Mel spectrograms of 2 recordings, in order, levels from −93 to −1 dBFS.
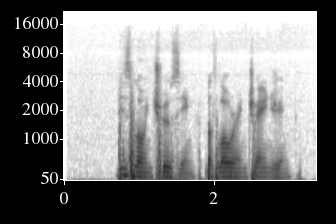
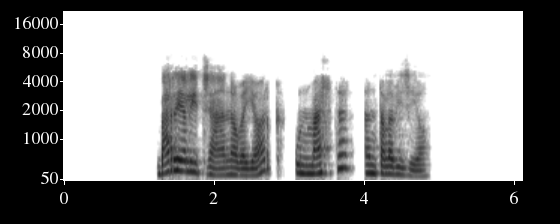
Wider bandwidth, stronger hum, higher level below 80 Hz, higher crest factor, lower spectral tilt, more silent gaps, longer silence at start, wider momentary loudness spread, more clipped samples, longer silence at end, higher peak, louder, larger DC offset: first, 12 kHz vs 7 kHz; neither; first, -36 dBFS vs -62 dBFS; about the same, 22 dB vs 18 dB; about the same, -7.5 dB/octave vs -7 dB/octave; second, none vs 2.76-2.81 s, 2.93-3.06 s, 3.87-3.98 s; second, 0.7 s vs 1.25 s; about the same, 13 LU vs 11 LU; neither; second, 0.2 s vs 1.3 s; about the same, -2 dBFS vs 0 dBFS; second, -25 LUFS vs -18 LUFS; neither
